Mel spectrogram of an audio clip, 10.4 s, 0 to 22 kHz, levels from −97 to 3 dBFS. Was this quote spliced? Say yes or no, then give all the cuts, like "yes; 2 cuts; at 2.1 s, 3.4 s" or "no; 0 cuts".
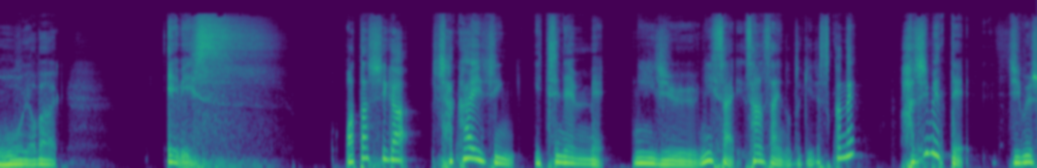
yes; 1 cut; at 1.5 s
